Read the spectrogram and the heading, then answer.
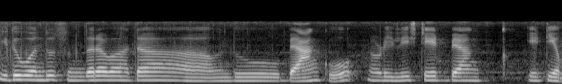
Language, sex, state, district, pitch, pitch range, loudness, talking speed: Kannada, female, Karnataka, Chamarajanagar, 185 Hz, 170-195 Hz, -18 LUFS, 105 wpm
